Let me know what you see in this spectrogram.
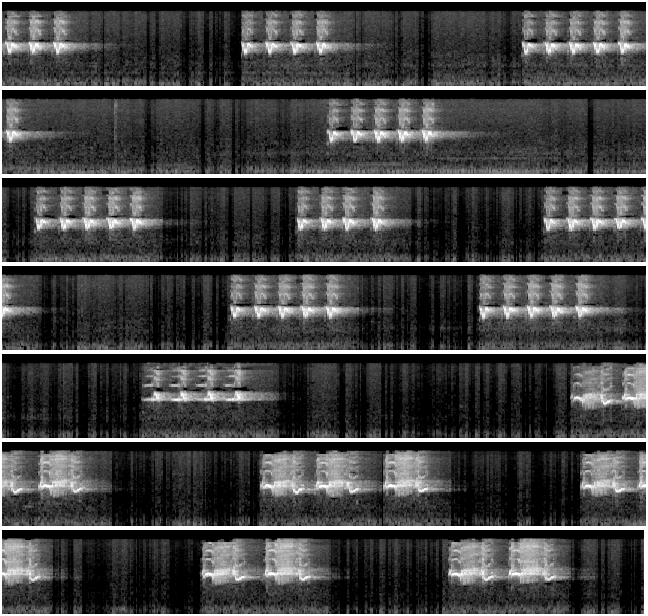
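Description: A songbird singing: a short, rapid stuttering phrase repeated about every one and a half to two seconds, switching about twenty seconds in to a different, more varied phrase that is also repeated. The uploader takes the singer for a catbird.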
